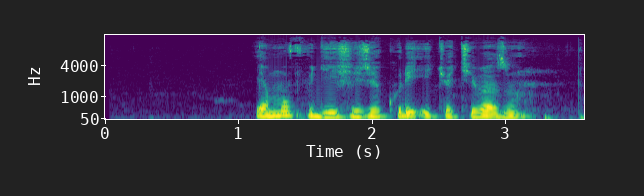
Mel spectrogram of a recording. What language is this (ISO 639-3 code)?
kin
